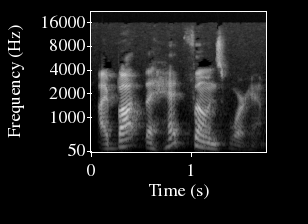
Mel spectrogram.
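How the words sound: The stress falls on the word "headphones". The headphones were bought, but nothing else. "headphones is already a content word, but I added that higher intonation"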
